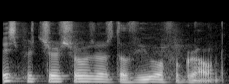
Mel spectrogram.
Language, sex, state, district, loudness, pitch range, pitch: English, male, Assam, Kamrup Metropolitan, -16 LUFS, 110-135 Hz, 125 Hz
